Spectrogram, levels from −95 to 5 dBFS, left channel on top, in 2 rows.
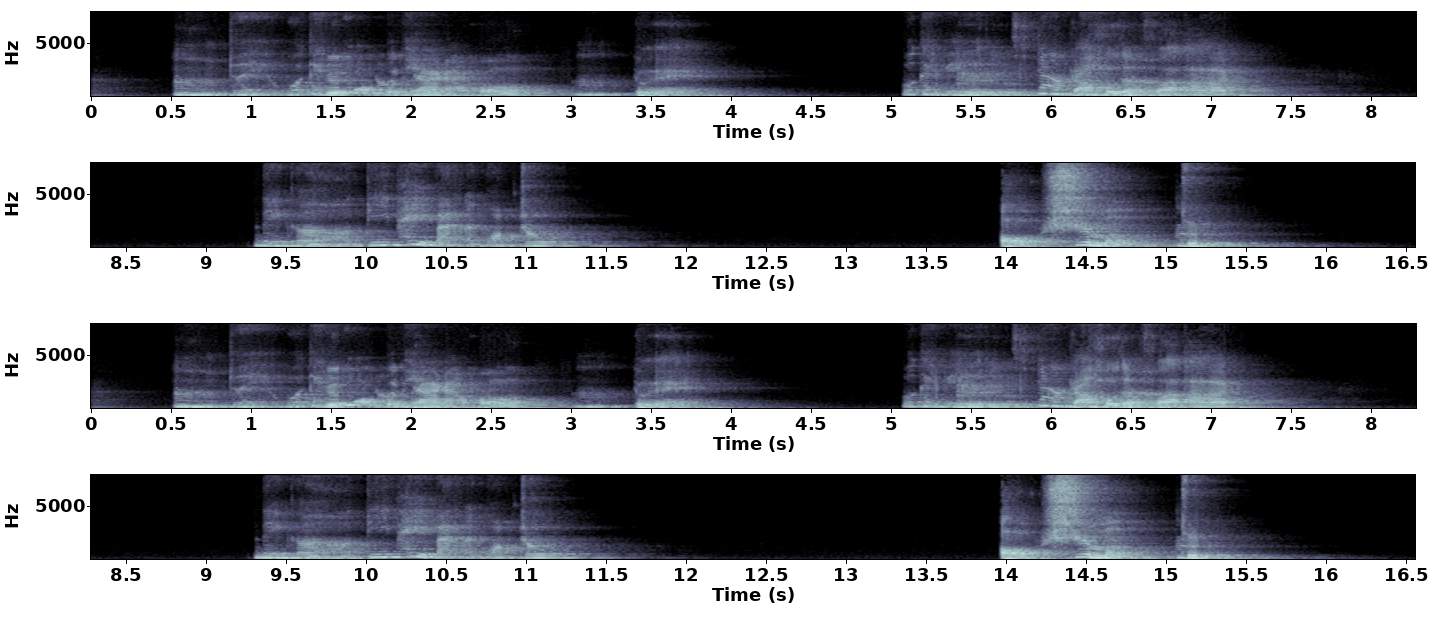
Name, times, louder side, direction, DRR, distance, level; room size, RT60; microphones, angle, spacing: voice 1, 0.5-2.2 3.0-3.3 5.1-6.9 9.3-11.3 15.1-15.2, equal, 10° left, 1 dB, 0.9 m, -25 dB
voice 2, 1.4-2.8 3.4-3.8 5.4-5.9 6.1-7.1 14.0-15.2, right 1 dB, 15° right, 5 dB, 0.7 m, -21 dB
10.5 x 7.2 x 2.7 m, 0.90 s
head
